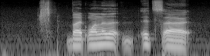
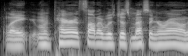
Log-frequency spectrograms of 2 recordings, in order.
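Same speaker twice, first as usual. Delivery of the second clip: ordinary talk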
